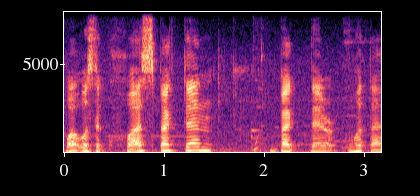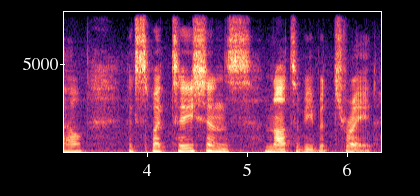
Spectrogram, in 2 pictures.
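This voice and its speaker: A man's voice: mid-range voice, unhurried, bright, forceful tone, slight background noise. A man doing casual let's play commentary, musing hesitantly and reading choices aloud. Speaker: gamer playing and reacting.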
